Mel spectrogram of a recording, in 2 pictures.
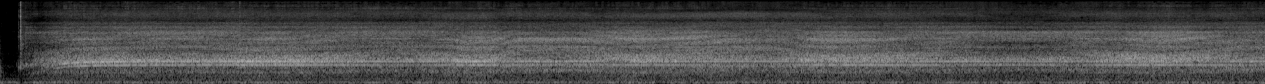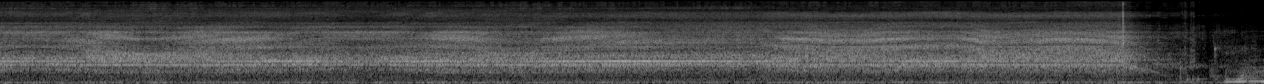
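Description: A hair dryer drying an acrylic painting on canvas blows steadily for about 24 seconds with a loud, even whooshing hiss and a constant motor whine, then cuts off abruptly; no one speaks.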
